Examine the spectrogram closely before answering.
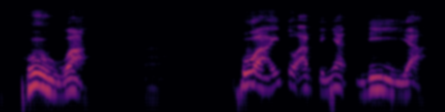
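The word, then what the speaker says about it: هو: Maka dibacanya itu huwa.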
